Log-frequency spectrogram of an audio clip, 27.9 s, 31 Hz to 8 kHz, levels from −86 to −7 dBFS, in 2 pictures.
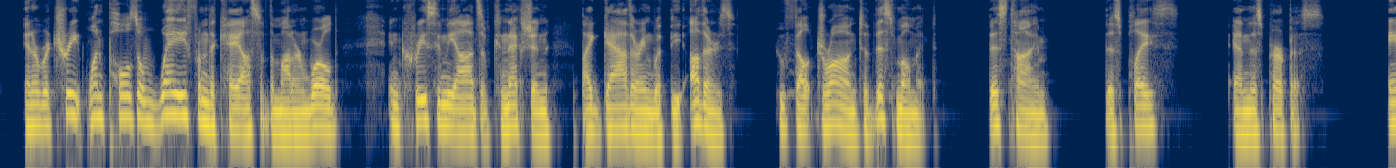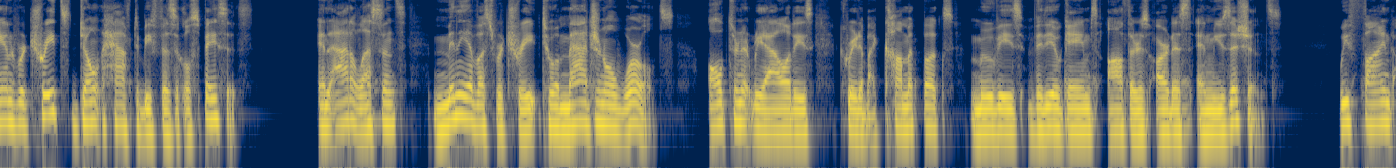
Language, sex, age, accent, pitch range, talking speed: English, male, 30-49, American, 100-130 Hz, 145 wpm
